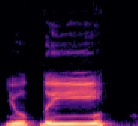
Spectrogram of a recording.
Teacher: Mad tabi'i juga panjangnya itu 2 harokat atau kira-kira 2 ketukan.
